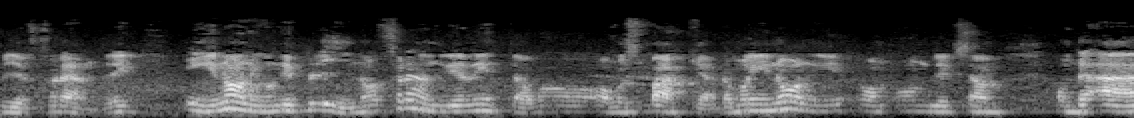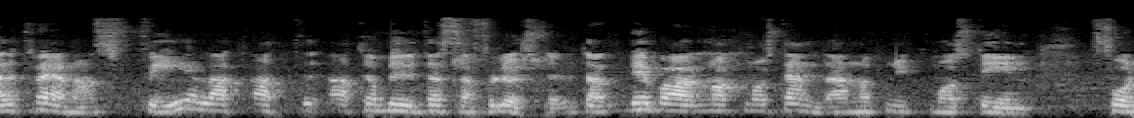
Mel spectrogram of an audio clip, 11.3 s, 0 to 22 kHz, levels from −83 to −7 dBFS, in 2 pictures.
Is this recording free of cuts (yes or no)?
yes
